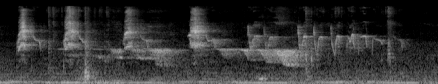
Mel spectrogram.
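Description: Caged long-tailed shrike (cendet) calling loudly: four harsh calls about half a second apart, then a falling whistled note and a quick chatter near the end.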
